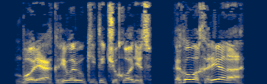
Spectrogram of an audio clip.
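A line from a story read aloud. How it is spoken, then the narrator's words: Angry yell. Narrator (Russian): заорал старший на Бориса-предателя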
